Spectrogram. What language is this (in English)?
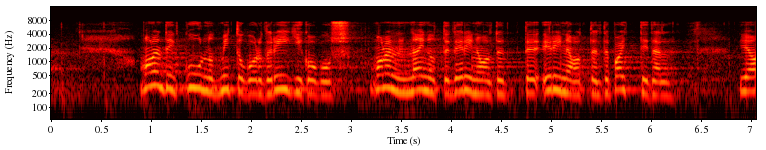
Estonian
